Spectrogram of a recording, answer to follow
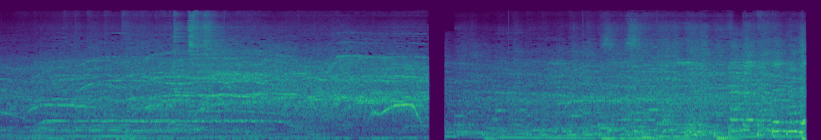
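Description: Live pagode baiano music with a crowd singing along, whooping and cheering. The sound cuts out for a split second about six and a half seconds in, then the music and crowd carry on.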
